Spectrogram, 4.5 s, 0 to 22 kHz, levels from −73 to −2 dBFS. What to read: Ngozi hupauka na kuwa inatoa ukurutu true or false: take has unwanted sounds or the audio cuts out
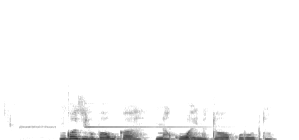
false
